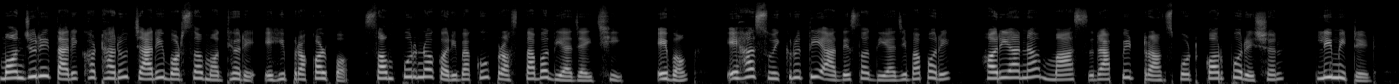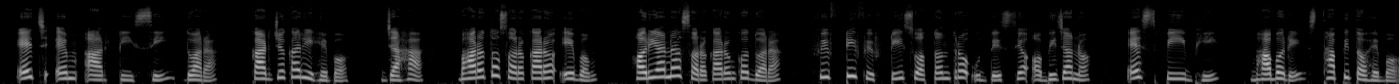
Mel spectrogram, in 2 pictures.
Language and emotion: Odia, neutral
